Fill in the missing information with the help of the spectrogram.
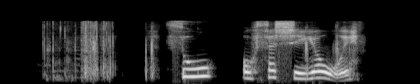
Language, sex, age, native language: Icelandic, female, 9, Icelandic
